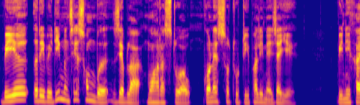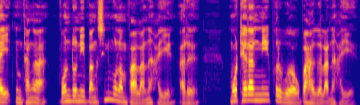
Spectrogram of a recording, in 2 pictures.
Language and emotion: Bodo, neutral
